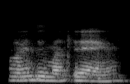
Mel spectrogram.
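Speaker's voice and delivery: ordinary delivery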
